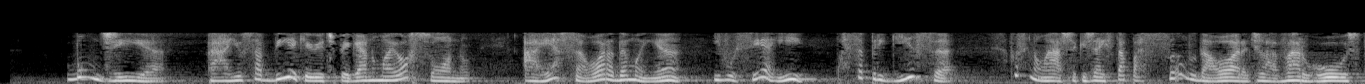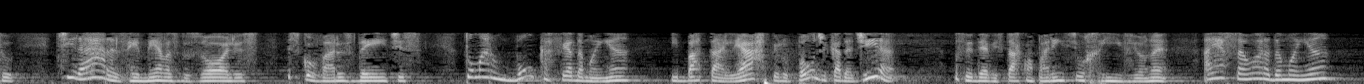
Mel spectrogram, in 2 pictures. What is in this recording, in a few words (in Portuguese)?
Bom Dia Gozação Feminino, Telemensagens, Só Voz; Telemensagens 2017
